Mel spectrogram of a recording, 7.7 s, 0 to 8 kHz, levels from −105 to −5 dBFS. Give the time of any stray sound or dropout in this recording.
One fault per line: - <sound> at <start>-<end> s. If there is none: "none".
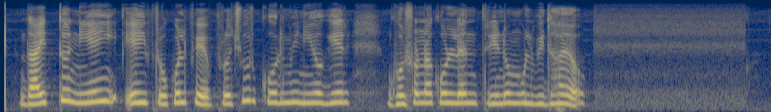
none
